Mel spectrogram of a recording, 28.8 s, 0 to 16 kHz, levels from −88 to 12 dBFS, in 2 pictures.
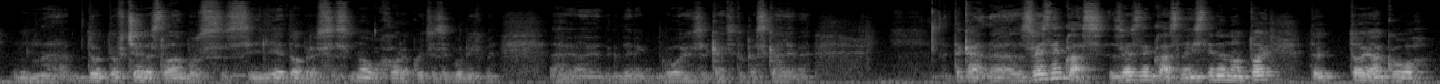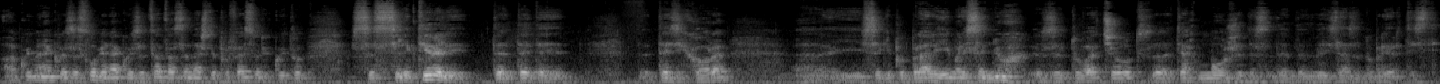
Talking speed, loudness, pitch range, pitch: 135 wpm, -32 LUFS, 95-110 Hz, 100 Hz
